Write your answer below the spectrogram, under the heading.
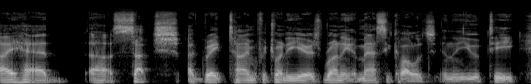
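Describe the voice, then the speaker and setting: A man talks at a moderate pace with a very deep, low pitch and fairly even intonation. The sound is dry and close with no echo. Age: 80s+. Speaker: author and journalist. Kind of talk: interview. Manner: halting, many fillers.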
